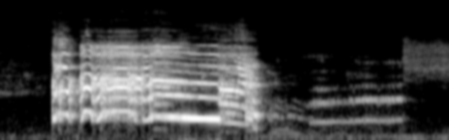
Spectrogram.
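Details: A rooster crows loudly in the morning: one harsh crow lasting about two seconds, rising then holding before trailing off, followed by softer clucking notes.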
